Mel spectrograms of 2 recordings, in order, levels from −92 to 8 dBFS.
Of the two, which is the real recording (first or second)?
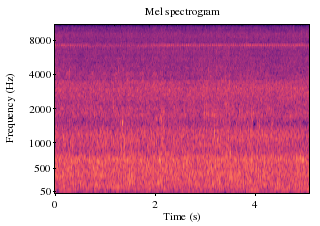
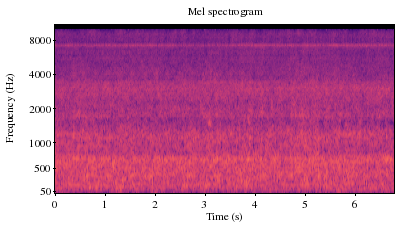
first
